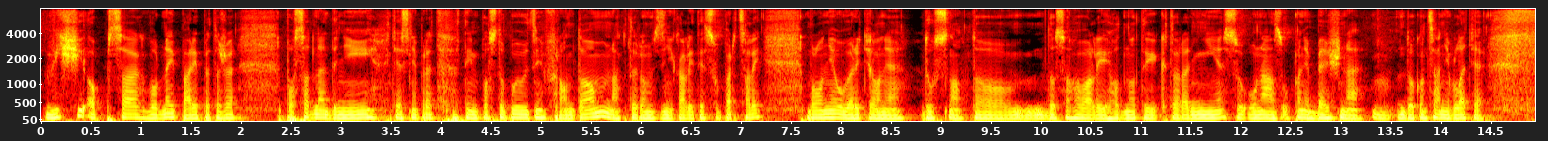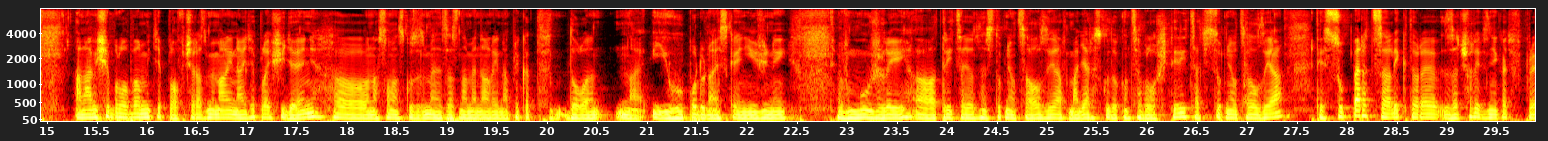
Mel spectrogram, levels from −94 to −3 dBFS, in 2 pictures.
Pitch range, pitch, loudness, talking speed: 85-100 Hz, 90 Hz, -18 LUFS, 145 wpm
